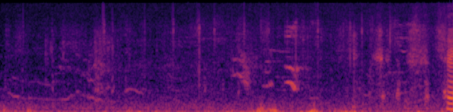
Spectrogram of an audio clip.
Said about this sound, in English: Goat. No, it's the goats on Sue's.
